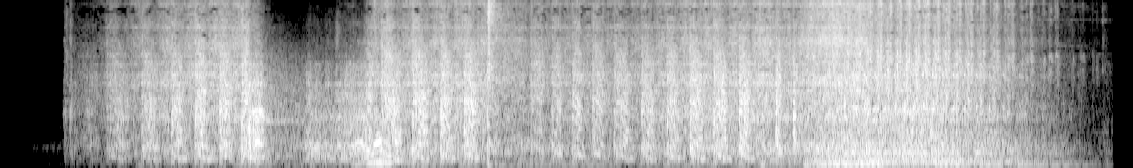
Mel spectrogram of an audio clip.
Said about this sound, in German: Das war nämlich ein Auto, was versucht hat zu starten, ein Auto mit einem fossilen Brenner.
